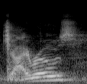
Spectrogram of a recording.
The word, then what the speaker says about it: gyros: That's how we pronounce it, gyros.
